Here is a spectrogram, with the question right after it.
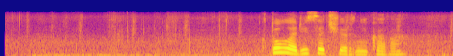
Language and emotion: Russian, neutral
